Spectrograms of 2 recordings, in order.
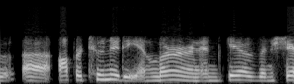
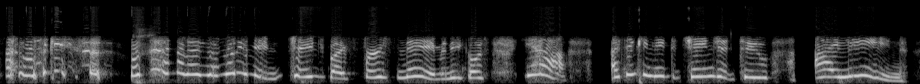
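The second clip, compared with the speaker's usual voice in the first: high, laughing narration; laughing while telling; 10 semitones higher than usual. Real, not acted. Retelling the husband's joke to the interviewer through laughter. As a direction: tell it, barely holding in laughter.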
